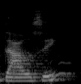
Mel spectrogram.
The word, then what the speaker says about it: dowsing: we pronounce it dowsing. – Oh, Yeah. – douse. That's why I'm like, douse, douse. Okay, I understand the word douse, but what does it mean in terms of feng shui and manifesting?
